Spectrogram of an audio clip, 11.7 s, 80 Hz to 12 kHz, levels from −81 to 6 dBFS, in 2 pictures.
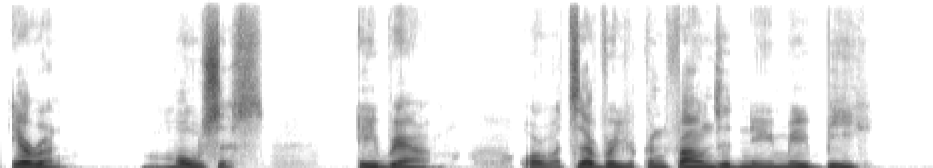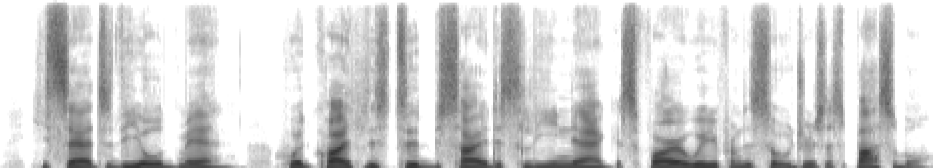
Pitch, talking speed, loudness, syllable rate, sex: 125 Hz, 165 wpm, -19 LUFS, 5.1 syllables/s, male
